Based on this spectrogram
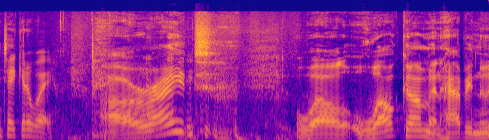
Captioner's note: laughter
